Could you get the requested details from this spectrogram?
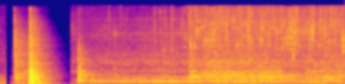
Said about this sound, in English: Festa Marilla has kind of pulled over a small stool and she's leaning into the sink uh, as she kind of starts to fill it with water.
